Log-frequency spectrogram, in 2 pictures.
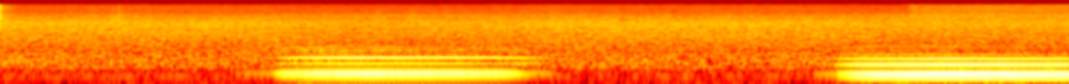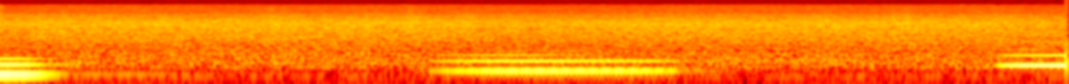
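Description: Electric bass guitar playing three long, low notes, each fading in and out over about a second and a half, with quiet gaps between them; the last note is a little higher than the first two.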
